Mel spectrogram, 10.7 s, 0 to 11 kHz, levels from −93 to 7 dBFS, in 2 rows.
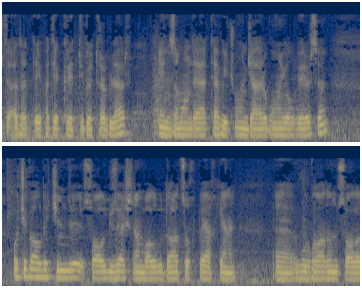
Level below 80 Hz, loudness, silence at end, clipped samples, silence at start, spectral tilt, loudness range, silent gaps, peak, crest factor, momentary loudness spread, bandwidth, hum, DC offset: -46 dBFS; -23 LUFS; 0 s; under 0.1%; 0 s; -6.5 dB/octave; 1 LU; none; -10 dBFS; 12 dB; 7 LU; 8.8 kHz; none; under 0.1%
